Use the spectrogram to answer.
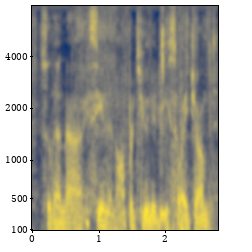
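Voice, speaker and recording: A man speaks with a Canadian accent in a very deep, low pitch. His intonation is monotone and flat, with noticeable background noise. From Canada, Toronto. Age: 40s. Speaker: poker streamer. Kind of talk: casual chat. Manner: halting, many fillers and restarts.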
